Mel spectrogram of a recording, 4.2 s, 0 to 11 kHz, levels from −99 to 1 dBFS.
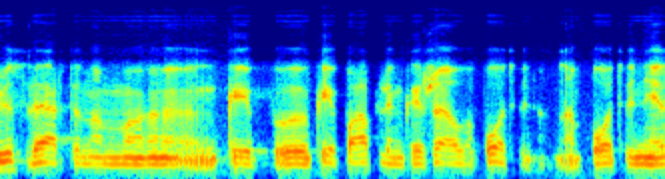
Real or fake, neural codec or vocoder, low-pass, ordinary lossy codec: real; none; 9.9 kHz; Opus, 64 kbps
